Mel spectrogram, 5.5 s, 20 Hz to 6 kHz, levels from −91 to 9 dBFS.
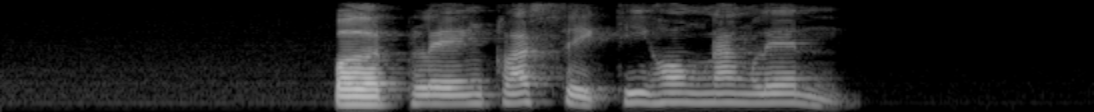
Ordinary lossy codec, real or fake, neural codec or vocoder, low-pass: none; real; none; 5.4 kHz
